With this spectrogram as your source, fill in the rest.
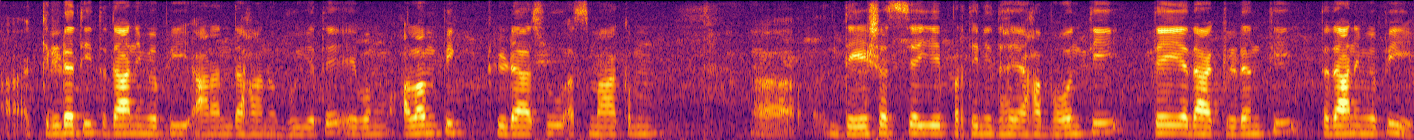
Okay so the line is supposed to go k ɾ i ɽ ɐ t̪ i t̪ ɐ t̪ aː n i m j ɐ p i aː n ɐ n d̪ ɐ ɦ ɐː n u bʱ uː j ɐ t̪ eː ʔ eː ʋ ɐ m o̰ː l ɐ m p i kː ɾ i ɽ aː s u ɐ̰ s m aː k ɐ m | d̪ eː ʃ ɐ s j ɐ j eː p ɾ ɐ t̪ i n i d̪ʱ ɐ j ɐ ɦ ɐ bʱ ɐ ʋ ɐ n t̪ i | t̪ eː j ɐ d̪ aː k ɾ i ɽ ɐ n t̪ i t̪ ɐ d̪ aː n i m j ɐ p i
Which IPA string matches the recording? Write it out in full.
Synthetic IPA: k ɾ i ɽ ɐ t̪ i t̪ ɐ d̪ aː n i m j ɐ p i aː n ɐ n d̪ ɐ ɦ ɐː n u bʱ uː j ɐ t̪ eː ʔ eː ʋ ɐ m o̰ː l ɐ m p i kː ɾ i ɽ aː s u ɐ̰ s m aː k ɐ m | d̪ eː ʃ ɐ s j ɐ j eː p ɾ ɐ t̪ i n i d̪ʱ ɐ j ɐ ɦ ɐ bʱ ɐ ʋ ɐ n t̪ i | t̪ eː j ɐ d̪ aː k ɾ i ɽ ɐ n t̪ i t̪ ɐ d̪ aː n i m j ɐ p i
